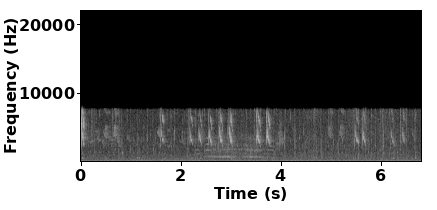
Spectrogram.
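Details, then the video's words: Suburban birds eating and drinking at a birdfeeder and water fountain give short, high chips and ticks in scattered quick bursts over a steady low rumble. "Real Bird Noises, Birds eating and Drinking"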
